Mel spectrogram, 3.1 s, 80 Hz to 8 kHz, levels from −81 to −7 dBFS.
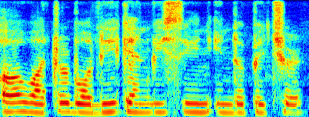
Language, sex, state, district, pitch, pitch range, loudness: English, male, Assam, Kamrup Metropolitan, 165 Hz, 160-175 Hz, -15 LUFS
